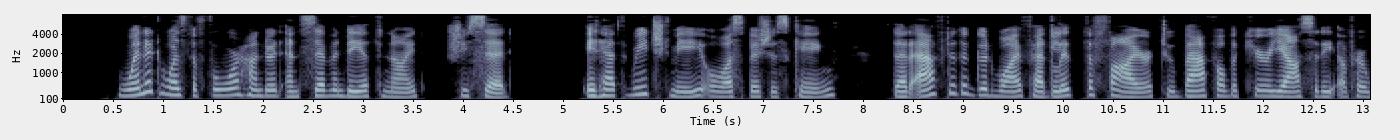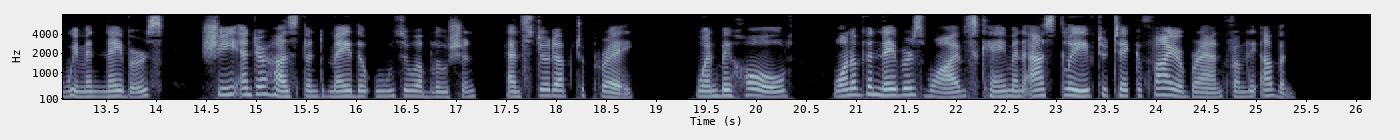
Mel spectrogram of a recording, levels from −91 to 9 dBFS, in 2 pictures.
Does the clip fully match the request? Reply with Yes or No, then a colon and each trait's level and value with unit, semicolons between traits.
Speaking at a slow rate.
No: average, 150 wpm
